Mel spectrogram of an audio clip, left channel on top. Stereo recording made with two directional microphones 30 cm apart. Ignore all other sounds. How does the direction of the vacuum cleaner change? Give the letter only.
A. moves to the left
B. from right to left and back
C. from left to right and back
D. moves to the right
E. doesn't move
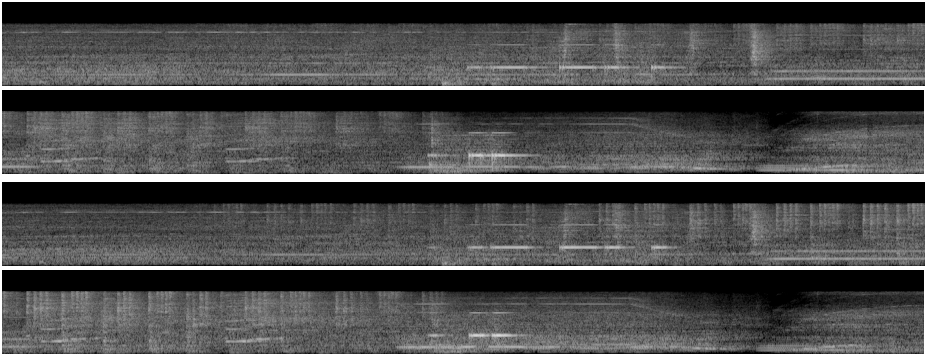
C.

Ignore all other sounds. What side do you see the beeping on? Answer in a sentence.
In this clip you hear the beeping on the left.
